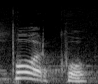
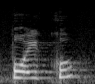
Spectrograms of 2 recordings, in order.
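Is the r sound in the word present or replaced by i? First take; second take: present; replaced by i. First: The r sound is clearly present. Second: The r sound is replaced by an i sound. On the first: The speaker calls it right. "ao invés de porco" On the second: The speaker calls it wrong. "quando a criança fala poico"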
